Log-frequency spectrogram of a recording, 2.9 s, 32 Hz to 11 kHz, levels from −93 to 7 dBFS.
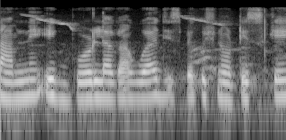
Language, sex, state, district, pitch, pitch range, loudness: Hindi, female, Chhattisgarh, Raipur, 180 Hz, 175-195 Hz, -17 LUFS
